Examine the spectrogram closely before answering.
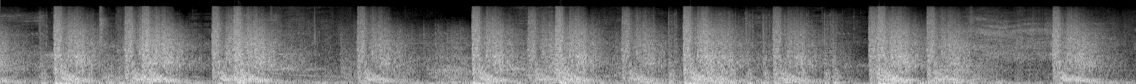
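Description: A shotgun fires loud blasts again and again, each followed by a rolling echo.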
